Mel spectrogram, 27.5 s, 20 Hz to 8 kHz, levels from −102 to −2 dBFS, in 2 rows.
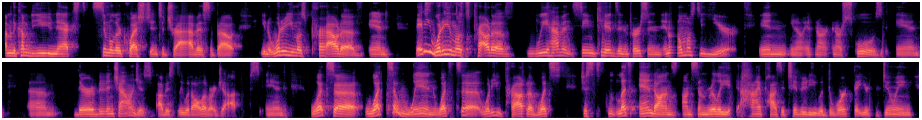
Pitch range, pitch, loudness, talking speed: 105-150 Hz, 120 Hz, -31 LUFS, 190 wpm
